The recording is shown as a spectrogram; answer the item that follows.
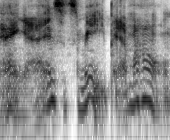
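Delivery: very high, froggy puppet voice. Told he sounds like Kermit, joking with friends: Pat Mahomes impression. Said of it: "like Kermit".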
